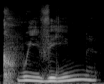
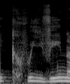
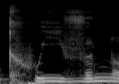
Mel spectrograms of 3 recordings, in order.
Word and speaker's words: Caoimhín: Um, apparently, you pronounce it Quivine, okay? Quivine. I believe I called him Quiven or something before, but Caoimhín Kelleher.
